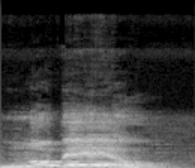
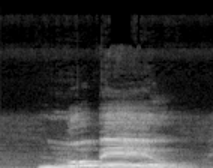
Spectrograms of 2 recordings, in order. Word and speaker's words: Nobel: palavra Mister que vem importada do inglês o Nobel Nobel ele ganhou o prêmio Nobel da Paz recém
